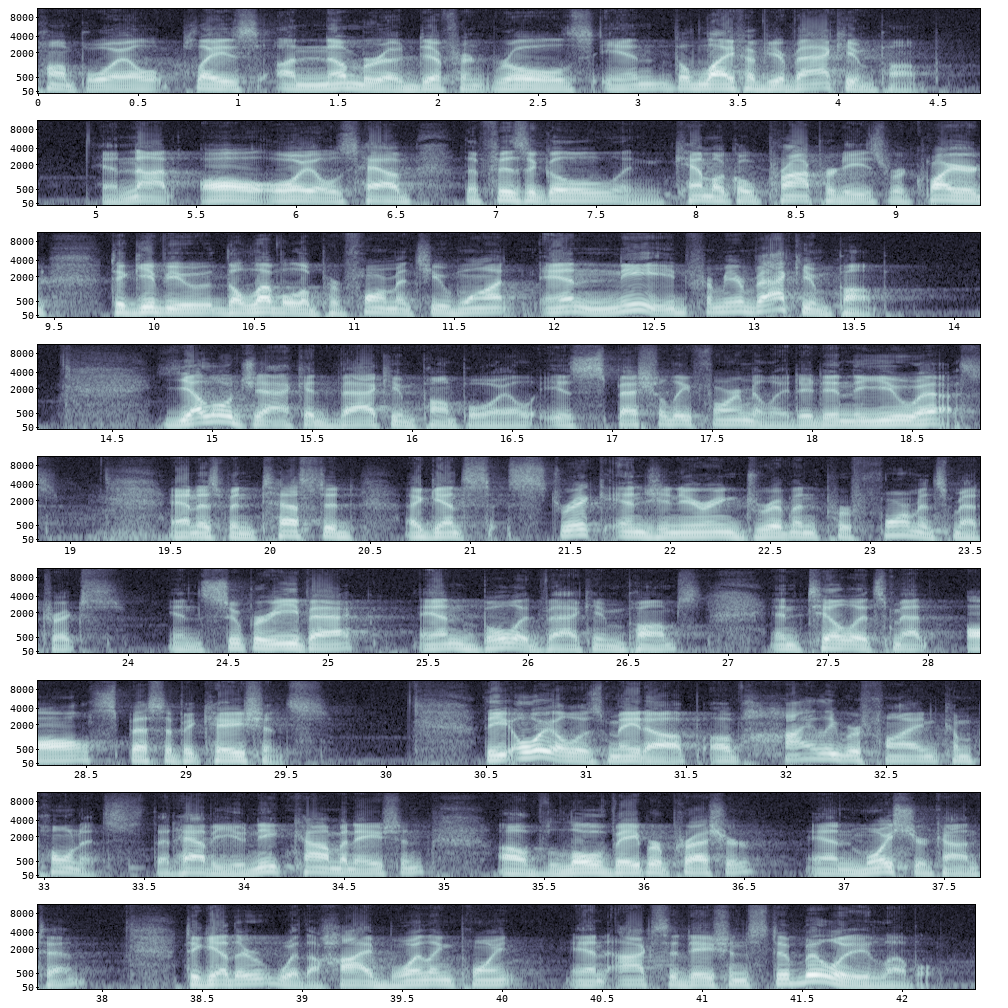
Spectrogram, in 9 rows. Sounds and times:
Speech: 0.0 - 13.8, 14.8 - 29.8, 30.5 - 42.2.

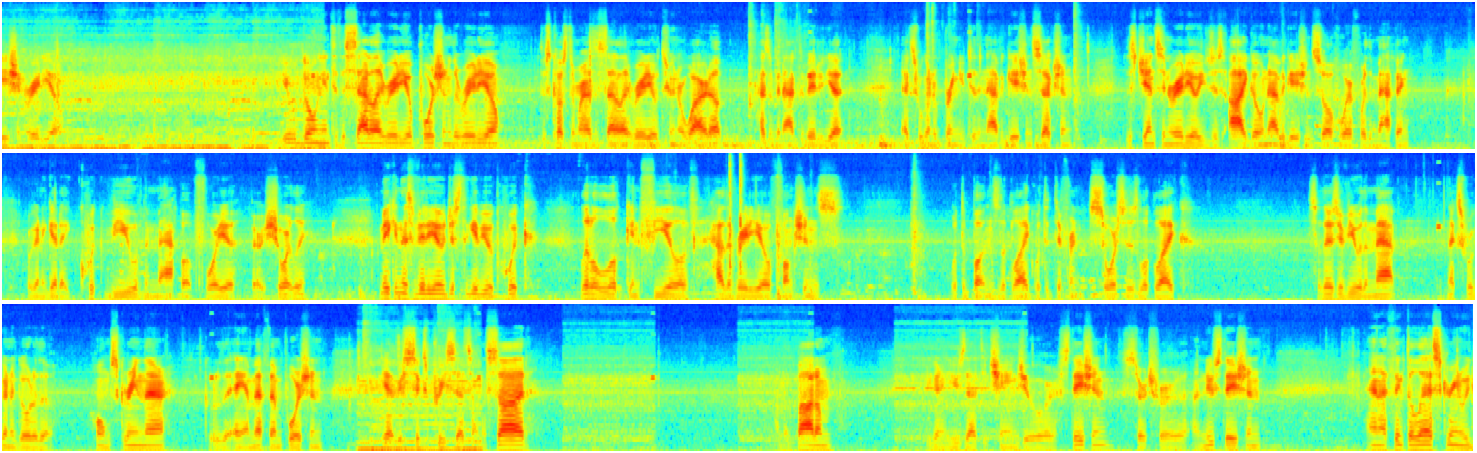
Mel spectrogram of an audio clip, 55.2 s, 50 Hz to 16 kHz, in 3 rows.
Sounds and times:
Speech: 0.0 - 0.8, 3.5 - 6.2, 6.8 - 10.6, 11.2 - 13.4, 14.1 - 17.6, 18.7 - 22.5, 23.1 - 29.6, 30.3 - 33.4, 34.8 - 40.9, 41.5 - 43.6, 46.6 - 47.2, 48.4 - 52.6, 53.9 - 55.2.

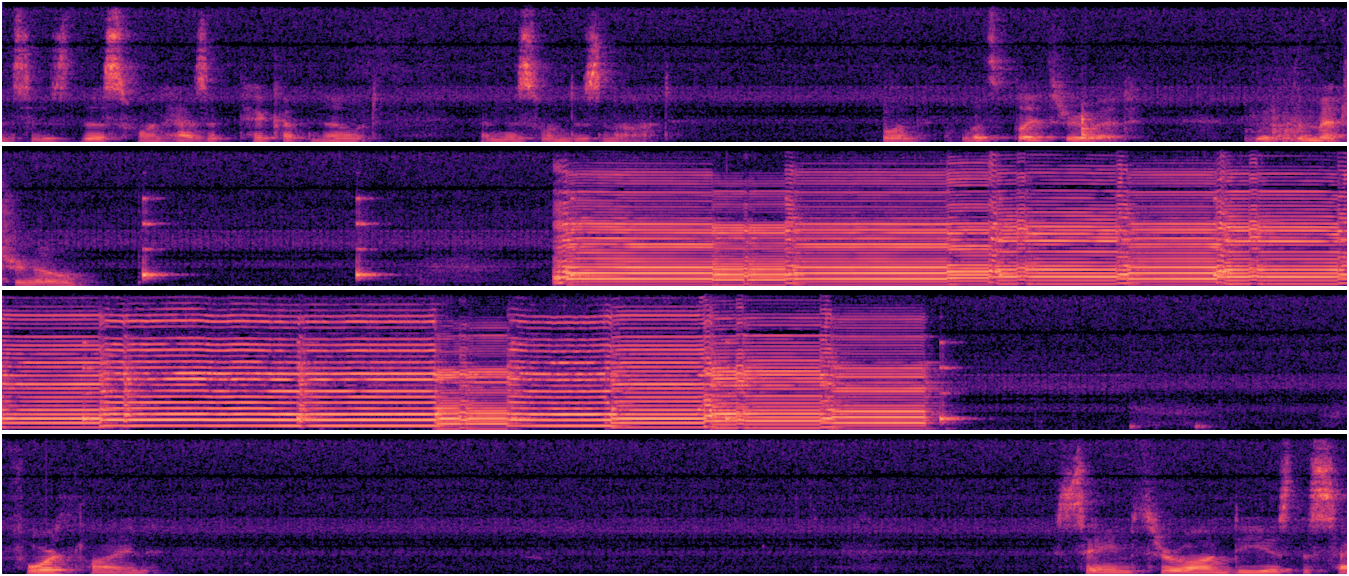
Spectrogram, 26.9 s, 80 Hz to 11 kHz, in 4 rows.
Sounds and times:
Wind instrument, woodwind instrument: 9.5 - 18.2.

